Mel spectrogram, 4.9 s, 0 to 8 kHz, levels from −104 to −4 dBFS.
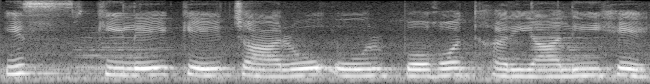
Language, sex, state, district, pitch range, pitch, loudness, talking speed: Hindi, female, Madhya Pradesh, Dhar, 195-220 Hz, 210 Hz, -13 LUFS, 100 wpm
